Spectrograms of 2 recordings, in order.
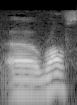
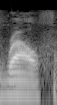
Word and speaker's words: Rolf: My gripes with it is that they said Rolf's name is Ralph, and it's Rolf. That's how you say it. It's Rolf. It's not Ralph.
